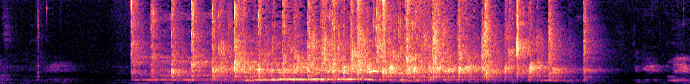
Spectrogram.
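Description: Audience clapping and cheering, breaking out suddenly about a second and a half in and dying away near the end.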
